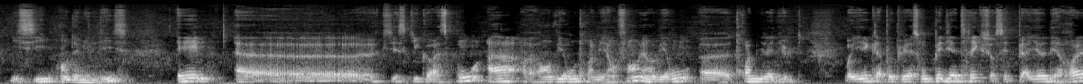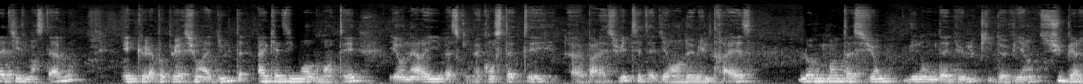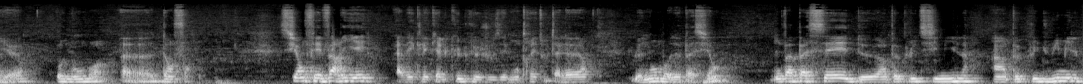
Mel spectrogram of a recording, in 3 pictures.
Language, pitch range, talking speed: French, 115-135 Hz, 185 wpm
